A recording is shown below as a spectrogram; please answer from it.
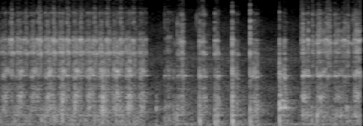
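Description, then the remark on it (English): Rapid, rhythmic scraping of a spoon stirring a salad dressing of lemon juice and salt around a bowl, a steady rasp that breaks into separate strokes midway before picking up again; no voices. “And just keep stirring and you get a lovely dressing.”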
